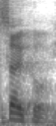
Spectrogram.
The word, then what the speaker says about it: Sokol: How do you pronounce the last name? – Sokol. You got it Sokol. – Right. Yeah, yeah.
